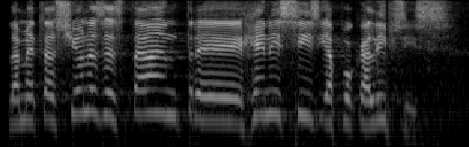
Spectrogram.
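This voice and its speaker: In a church sanctuary, a male pastor whose native language is English preaches in another tongue, emphatic and full of rhetorical questions for the congregation. He keeps a steady tone at a moderate pace, his very high voice bright and forceful.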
